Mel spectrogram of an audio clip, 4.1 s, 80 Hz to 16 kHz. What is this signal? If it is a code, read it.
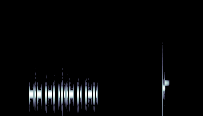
Morse code, heard as a keyed tone, about 42 wpm, 700 Hz. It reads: KR4IL
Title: USA Call Signs - 5 Characters - 2x Character Spacing - 45wpm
